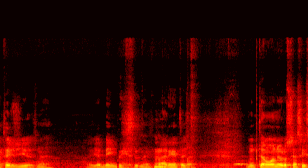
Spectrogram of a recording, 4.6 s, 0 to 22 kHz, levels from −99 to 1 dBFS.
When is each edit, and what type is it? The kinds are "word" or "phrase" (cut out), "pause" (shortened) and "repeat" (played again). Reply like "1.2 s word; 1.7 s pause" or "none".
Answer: 1.8 s word; 2.8 s word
